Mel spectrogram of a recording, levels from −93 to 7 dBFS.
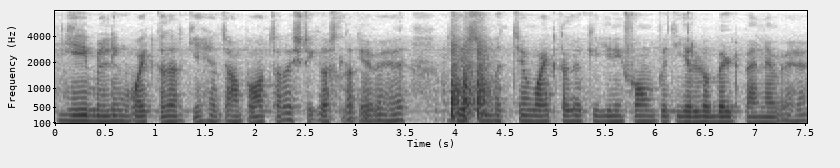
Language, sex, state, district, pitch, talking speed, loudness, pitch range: Hindi, male, Bihar, Saharsa, 140 Hz, 200 wpm, -21 LUFS, 135-145 Hz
